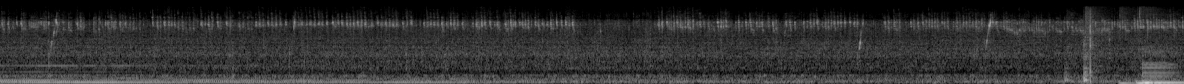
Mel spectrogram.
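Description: Tomato sauce simmering in a stainless steel pan on a gas hob, a steady crackling hiss of small bubbles, over a steady low hum.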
